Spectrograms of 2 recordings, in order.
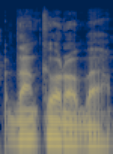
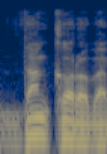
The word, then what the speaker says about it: Dankoroba: Dankoraba. Voilà, il faut que je prononce Dankoraba. Mais c'est D-A-N-K-O-R-O-B-A. Dankoraba. C'est comme s'il y avait accent circonflexe sur le O, quelque chose comme ça.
